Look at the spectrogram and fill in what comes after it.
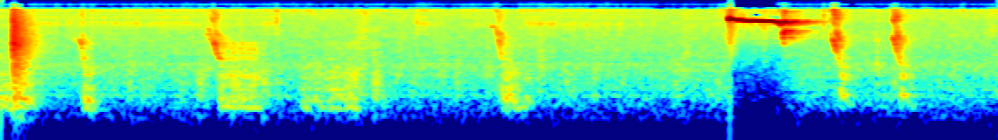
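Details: Richardson's ground squirrels scuffling as they dig: repeated scratching and scraping noises, then one piercing high whistle that dips slightly, followed by more quick scrapes.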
